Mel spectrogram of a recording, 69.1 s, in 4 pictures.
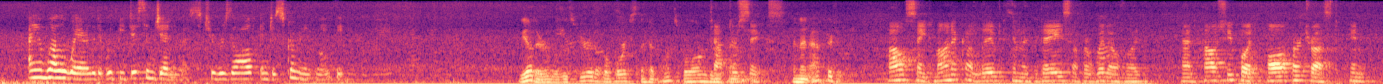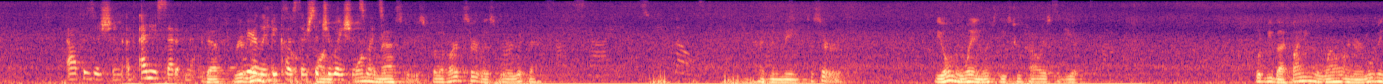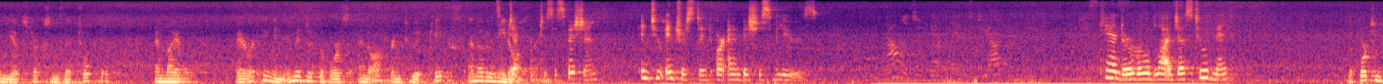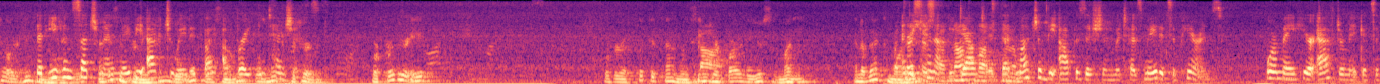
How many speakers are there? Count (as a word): four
